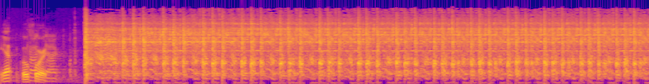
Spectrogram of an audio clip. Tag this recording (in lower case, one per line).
speech
engine starting
car engine starting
